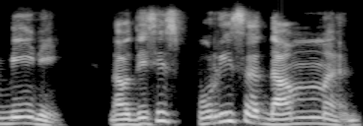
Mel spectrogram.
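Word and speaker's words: damma: Now this is Purisa Dhamma. There's no H here.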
